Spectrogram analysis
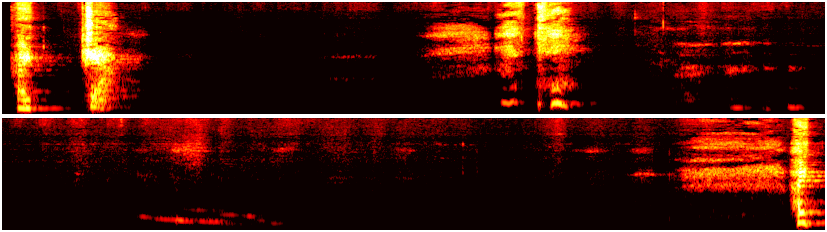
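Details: One-year-old boy at his first birthday doing playful fake sneezes: two quick sneeze-like bursts, then soft babbling and a final burst; imitation sneezing.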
